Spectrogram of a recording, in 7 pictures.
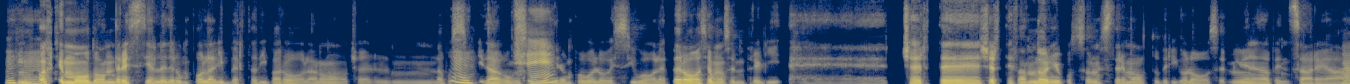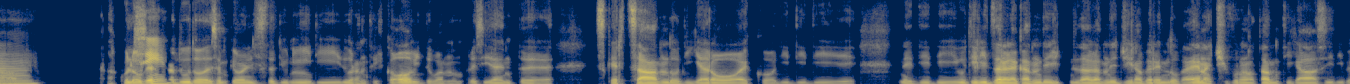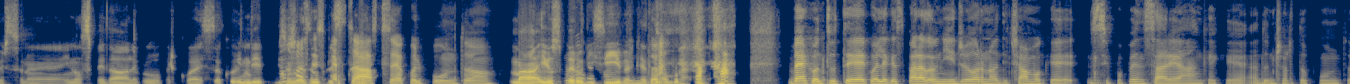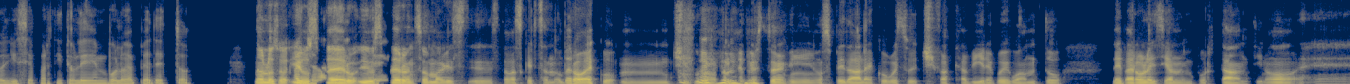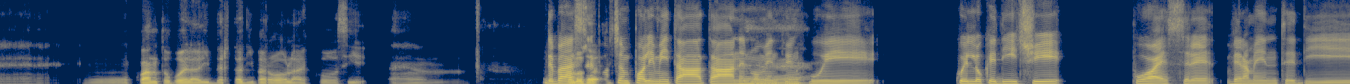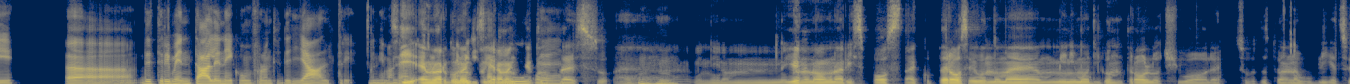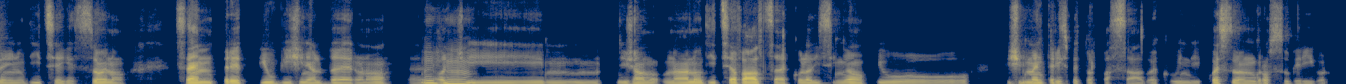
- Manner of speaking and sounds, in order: "cioè" said as "ceh"; drawn out: "ehm"; "proprio" said as "propo"; chuckle; other background noise; chuckle; drawn out: "ehm"; tsk; drawn out: "Ehm"; tapping; drawn out: "oggi"; drawn out: "più"; "difficilmente" said as "ficilmente"
- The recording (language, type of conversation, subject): Italian, podcast, Quali criteri usi per valutare se una risorsa è affidabile?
